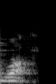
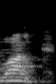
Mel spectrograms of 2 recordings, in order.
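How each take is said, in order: First: No L sound is pronounced before the K. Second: An L sound is pronounced before the final K. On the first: The speaker calls it right. "এল উচ্চারণ হবে না" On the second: The speaker calls it wrong. "এটা ভুল করে অনেক মানুষ বলে থাকে ওয়াল্ক"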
